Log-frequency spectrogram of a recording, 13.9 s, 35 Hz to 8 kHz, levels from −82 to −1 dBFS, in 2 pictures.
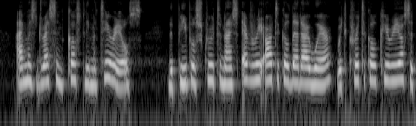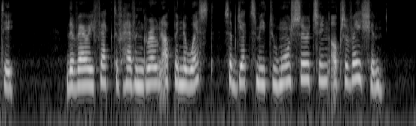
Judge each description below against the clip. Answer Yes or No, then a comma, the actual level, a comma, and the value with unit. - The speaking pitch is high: Yes, high, 225 Hz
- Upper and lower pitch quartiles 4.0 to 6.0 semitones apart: No, average, 3.1 semitones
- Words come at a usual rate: Yes, average, 145 wpm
